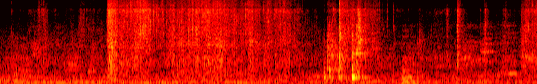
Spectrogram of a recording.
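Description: Plastic sheet crinkling and rustling in a hand as raw meatball dough is pressed onto it, with a few sharper crackles about four seconds in.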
